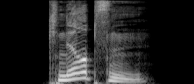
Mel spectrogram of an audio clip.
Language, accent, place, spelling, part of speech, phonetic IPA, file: German, Germany, Berlin, Knirpsen, noun, [ˈknɪʁpsn̩], De-Knirpsen.ogg
- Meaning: dative plural of Knirps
